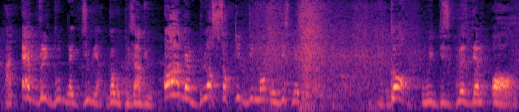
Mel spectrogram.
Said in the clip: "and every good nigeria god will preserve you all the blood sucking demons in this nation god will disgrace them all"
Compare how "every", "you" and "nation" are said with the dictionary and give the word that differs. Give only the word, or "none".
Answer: nation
